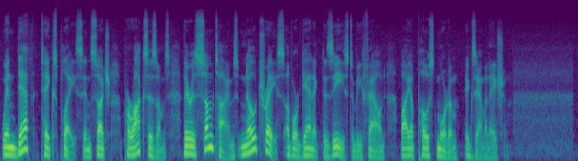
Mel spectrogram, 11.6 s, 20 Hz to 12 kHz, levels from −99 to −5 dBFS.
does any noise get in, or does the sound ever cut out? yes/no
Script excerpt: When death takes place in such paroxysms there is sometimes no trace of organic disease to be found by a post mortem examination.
no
